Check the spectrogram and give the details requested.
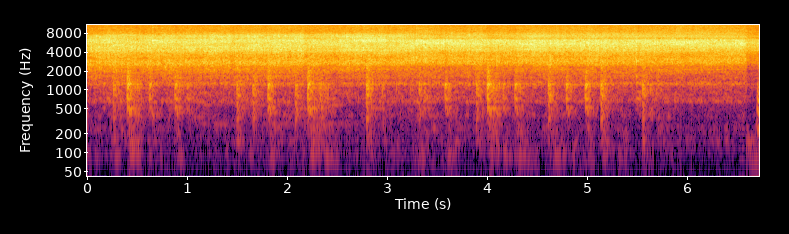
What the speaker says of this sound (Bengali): জিরাটা গরম হয়ে গেছে, এখন সবজিগুলো দিয়ে দিচ্ছি।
